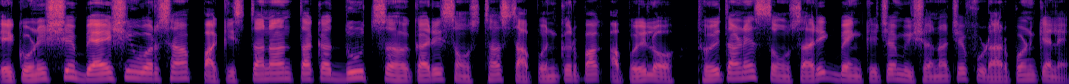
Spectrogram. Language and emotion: Goan Konkani, neutral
